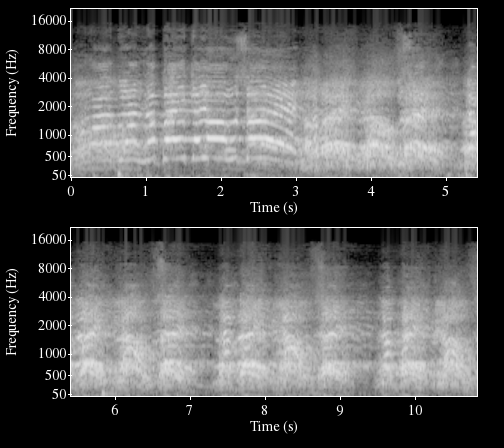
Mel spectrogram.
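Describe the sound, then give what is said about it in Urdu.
A crowd chants the religious slogan Labbaik Ya Hussain at a gathering. A single voice calls out first, then many voices join in loud, rhythmic, repeated shouts. “یہ جو لبیک یا حسین کا نعرہ ہے، یہ نعرہ نہیں ہے، نعرہ نہیں ہے کہ آپ نے اپنے دل کی بھڑاس نکال لی.”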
